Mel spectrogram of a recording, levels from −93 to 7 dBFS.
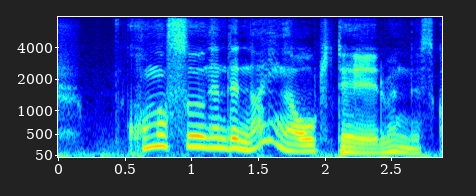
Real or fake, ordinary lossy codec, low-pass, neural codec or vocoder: fake; none; none; codec, 16 kHz, 0.8 kbps, ZipCodec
